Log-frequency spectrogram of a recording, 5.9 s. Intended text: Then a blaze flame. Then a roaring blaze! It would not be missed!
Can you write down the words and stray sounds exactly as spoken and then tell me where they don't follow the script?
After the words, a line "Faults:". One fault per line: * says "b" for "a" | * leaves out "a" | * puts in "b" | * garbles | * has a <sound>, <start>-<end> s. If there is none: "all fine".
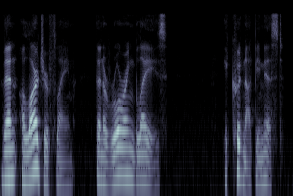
Then a larger flame. Then a roaring blaze! It could not be missed!
Faults:
* says "larger" for "blaze"
* says "could" for "would"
